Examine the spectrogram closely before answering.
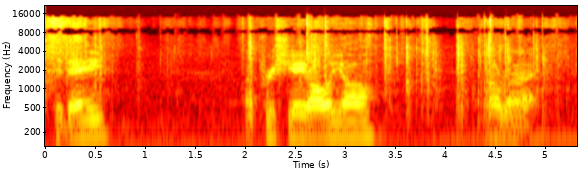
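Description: Paper crinkles and rustles as an envelope is opened by hand.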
